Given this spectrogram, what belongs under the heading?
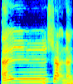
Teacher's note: Suara nunnya jadinya jelas padahal dia bukan izhar, tapi ikhfa. Makanya suara nunnya itu harus samar-samar ya, Mbak.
